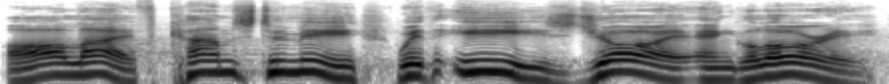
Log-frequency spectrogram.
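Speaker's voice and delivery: slow, loud declaration; emphatic affirmation. Shown as a demonstration. Speaker leading the room in an affirmation, slow loud proclaiming. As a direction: proclaim it slowly with full voice. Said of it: "Say it again".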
